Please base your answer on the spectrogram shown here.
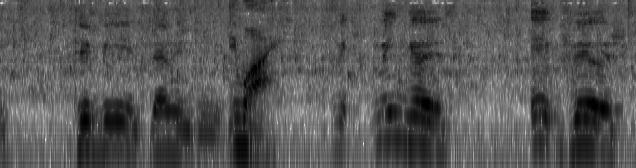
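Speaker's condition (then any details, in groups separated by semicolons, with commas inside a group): Cerebral palsy; age 17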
